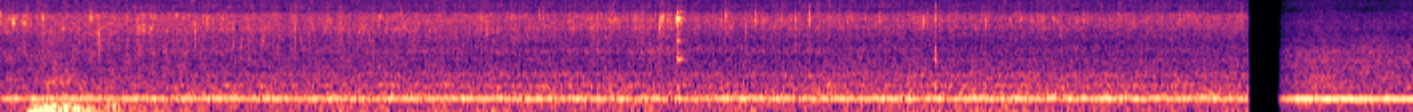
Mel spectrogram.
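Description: Chopped onion pieces frying in a pan give a steady, close sizzle and crackle that runs almost unbroken, with a brief dropout near the end.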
